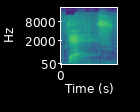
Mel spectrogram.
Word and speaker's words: debt: So just ignore the B. It's not there.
